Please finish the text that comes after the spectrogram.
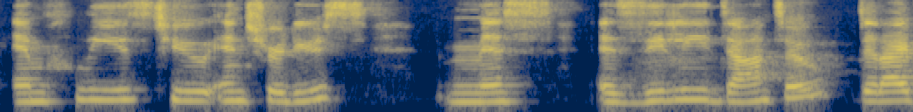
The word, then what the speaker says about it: Èzili Dantò: So I am pleased to introduce Miss Èzili Dantò. Did I pronounce that right?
